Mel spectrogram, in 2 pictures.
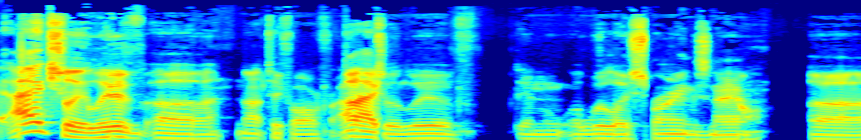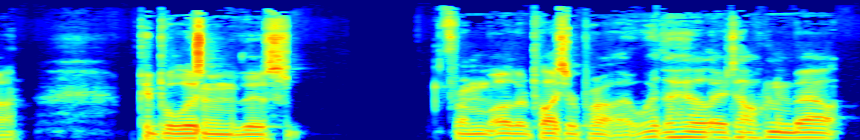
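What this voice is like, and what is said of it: North Carolina Southern accent. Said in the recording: “He just didn't get this beautiful accent... I was wondering if you were closer to Charlotte based on that accent... That's why I don't talk like that.”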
